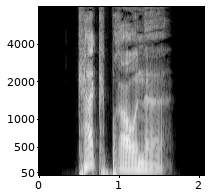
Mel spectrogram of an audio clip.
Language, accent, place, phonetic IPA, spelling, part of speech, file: German, Germany, Berlin, [ˈkakˌbʁaʊ̯nə], kackbraune, adjective, De-kackbraune.ogg
- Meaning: inflection of kackbraun: 1. strong/mixed nominative/accusative feminine singular 2. strong nominative/accusative plural 3. weak nominative all-gender singular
